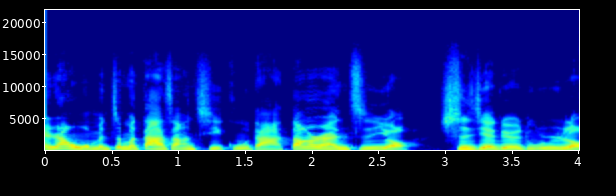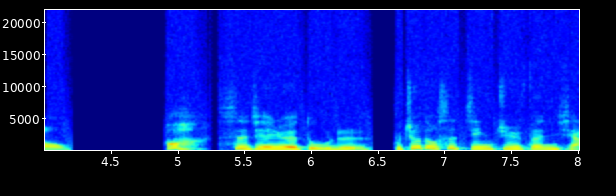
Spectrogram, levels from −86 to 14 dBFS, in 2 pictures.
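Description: From 4.01 s, likely rounding to 8 bits without dither causes low bit depth without dither: grainy distortion about 35 dB down that tracks the speech.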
